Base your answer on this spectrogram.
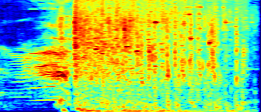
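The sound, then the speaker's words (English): A brick-and-mortar chimney is smashed and crumbles from the top down: a brief rising whoosh gives way to one loud, heavy impact, then a dense rumbling spill of breaking masonry and debris that stays loud to the end. “My hand cut cleanly through the brick and mortar of the chimney. It felt like cotton. I cheered as the crumbling smokestack disintegrated from the top down,”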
